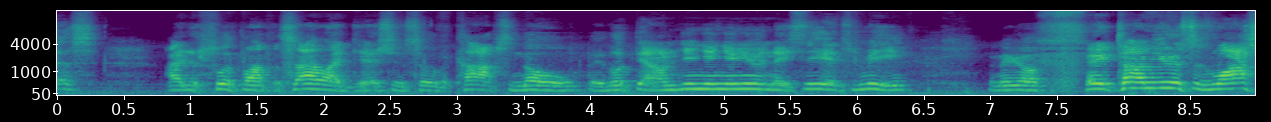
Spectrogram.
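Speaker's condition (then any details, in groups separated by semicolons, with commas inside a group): No condition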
